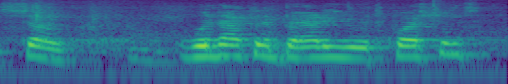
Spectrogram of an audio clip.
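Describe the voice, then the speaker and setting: This man's voice has a dark, mellow tone. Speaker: board chair. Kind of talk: public meeting. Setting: meeting room, speaking through a mask. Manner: halting.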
